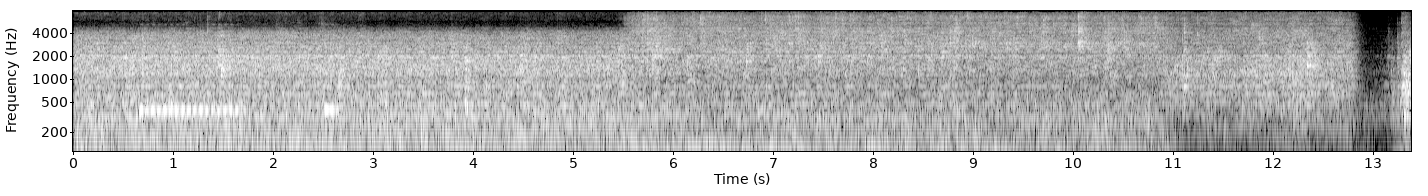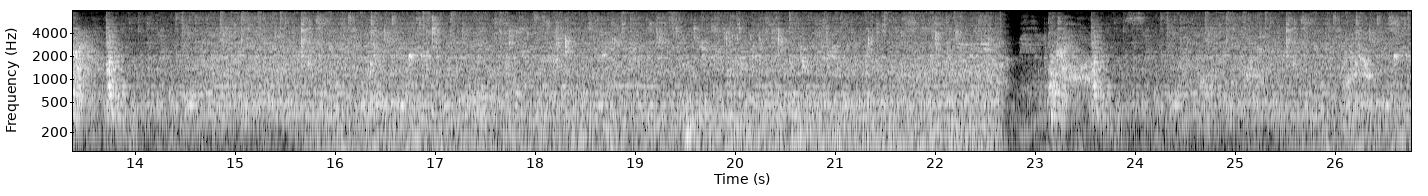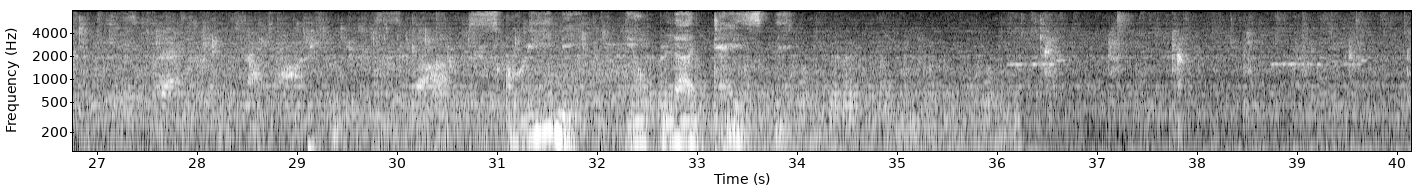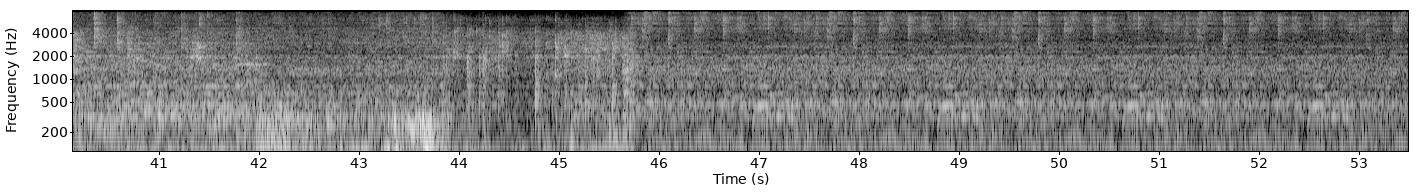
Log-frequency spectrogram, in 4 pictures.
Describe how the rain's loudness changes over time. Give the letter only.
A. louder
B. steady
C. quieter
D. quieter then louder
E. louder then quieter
C.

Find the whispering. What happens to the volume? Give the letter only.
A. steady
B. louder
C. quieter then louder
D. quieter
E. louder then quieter
B.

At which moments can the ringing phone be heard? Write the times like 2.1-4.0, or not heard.
0.6-2.8.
